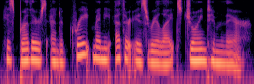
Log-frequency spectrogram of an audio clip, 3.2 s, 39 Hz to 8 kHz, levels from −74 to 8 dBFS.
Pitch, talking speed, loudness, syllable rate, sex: 175 Hz, 205 wpm, -17 LUFS, 6.3 syllables/s, female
